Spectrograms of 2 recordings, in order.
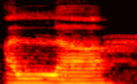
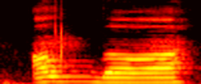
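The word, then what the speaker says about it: الله: எப்படி என்று சொன்னால் இப்ப இந்த பாருங்க எங்கட நாக்கு வந்து மேல இப்படி நல்லா பட்டாதான் அழகான முறைக்கு வாய் நிறைய வரும் அல்லாஹ் என்ு நோர்மலா பட்டுச்சுன்னு சொன்னா அல்லாஹ் அல்லாஹ் அப்படி அப்படி இல்லாம வாய் நிறைய உச்சரிப்பாக அழகான முறைக்கு சொல்ல வேண்டும் அல்லாஹ் சரி ஒரு சிறு உதாரணங்களை பார்ப்போம்.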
